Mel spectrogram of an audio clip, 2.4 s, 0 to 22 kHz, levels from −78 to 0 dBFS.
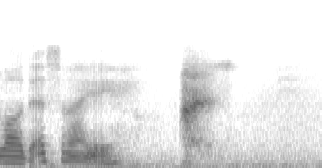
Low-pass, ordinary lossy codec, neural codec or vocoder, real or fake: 7.2 kHz; none; codec, 16 kHz, 0.5 kbps, FunCodec, trained on Chinese and English, 25 frames a second; fake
